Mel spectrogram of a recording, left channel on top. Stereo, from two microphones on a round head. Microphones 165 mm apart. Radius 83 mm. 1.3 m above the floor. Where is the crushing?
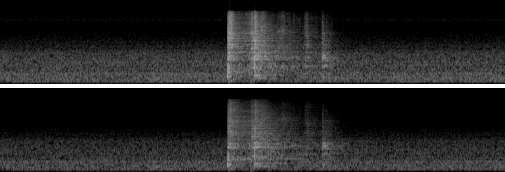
40° left (ahead or behind), 1.0 m.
